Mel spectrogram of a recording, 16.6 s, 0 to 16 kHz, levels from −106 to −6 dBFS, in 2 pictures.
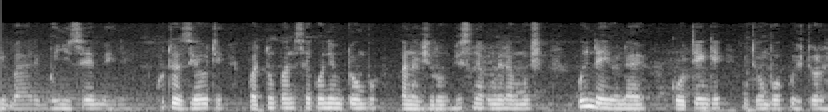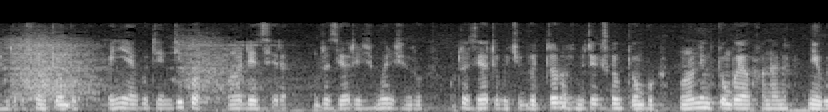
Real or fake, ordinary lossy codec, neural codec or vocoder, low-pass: real; MP3, 48 kbps; none; 7.2 kHz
